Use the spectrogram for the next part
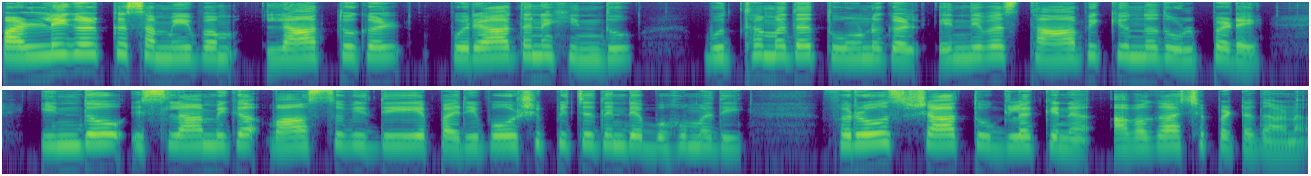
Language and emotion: Malayalam, neutral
